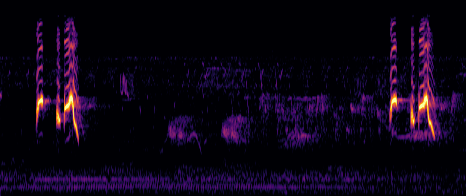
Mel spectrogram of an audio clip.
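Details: Red-vented bulbul giving two short bursts of liquid, chirpy notes, each a quick three-note phrase with a bright rising-then-falling final note, separated by about five seconds of near silence.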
